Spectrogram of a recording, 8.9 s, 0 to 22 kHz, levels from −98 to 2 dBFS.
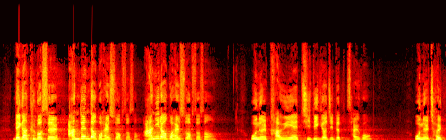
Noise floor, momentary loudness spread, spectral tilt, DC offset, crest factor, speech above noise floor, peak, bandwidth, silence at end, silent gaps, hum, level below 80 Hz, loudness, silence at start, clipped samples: -66 dBFS; 14 LU; -3 dB/octave; under 0.1%; 20 dB; 47 dB; 0 dBFS; 15.5 kHz; 0.1 s; none; none; -64 dBFS; -18 LUFS; 0.25 s; under 0.1%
